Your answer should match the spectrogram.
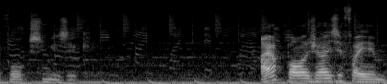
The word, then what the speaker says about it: Volksmusik: Pronunciation was okay, just the V is like F in German.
